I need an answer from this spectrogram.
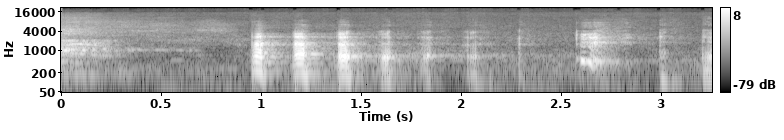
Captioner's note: laughing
